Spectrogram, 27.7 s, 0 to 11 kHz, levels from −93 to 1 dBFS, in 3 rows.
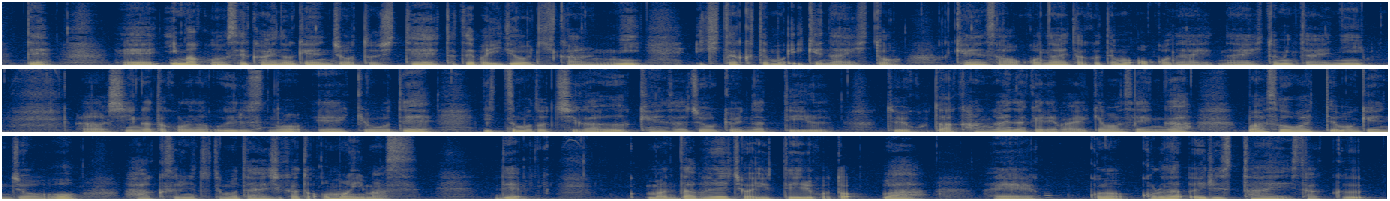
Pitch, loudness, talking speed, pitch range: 95 Hz, -36 LUFS, 330 characters per minute, 80-110 Hz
